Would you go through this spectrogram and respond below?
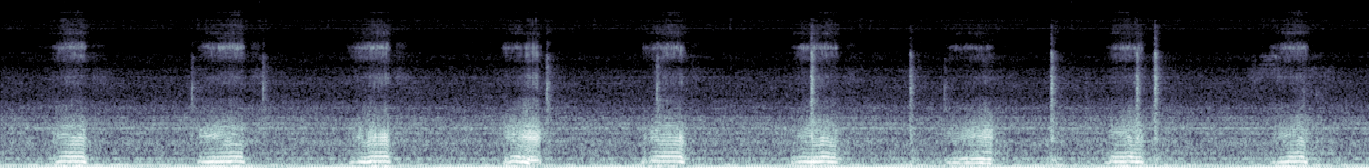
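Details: MAX, a sleeping Papillon × Japanese Chin mix dog, recorded with a microphone set beside him: soft, rasping snores with a faint high hiss, repeating steadily about every two seconds, nine in a row.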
